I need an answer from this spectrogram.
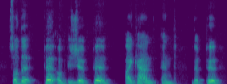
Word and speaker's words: peux: I can or I am able in French is je peux. Je peux. And this peux is spelled P-E-U-X. We have that X, that silent X on the end there.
